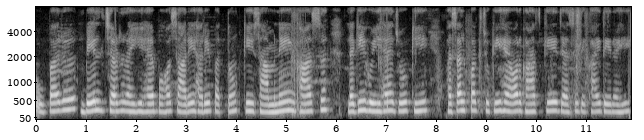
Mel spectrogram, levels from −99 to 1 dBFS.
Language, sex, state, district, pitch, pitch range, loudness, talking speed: Hindi, female, Bihar, Gopalganj, 220 Hz, 210-230 Hz, -21 LUFS, 145 wpm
